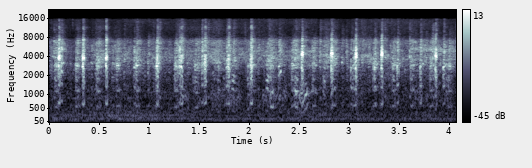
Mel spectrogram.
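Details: Little egret babies in the nest keep up a brisk series of sharp, grating notes toward their mother, several a second, fairly even in volume.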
